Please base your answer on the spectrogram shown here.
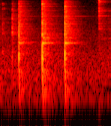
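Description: A light hammer shapes hot iron over a mandrel while forging a pintle hinge: three sharp ringing metallic strikes at an even pace, close and loud, with a fainter tap at the start and end.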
